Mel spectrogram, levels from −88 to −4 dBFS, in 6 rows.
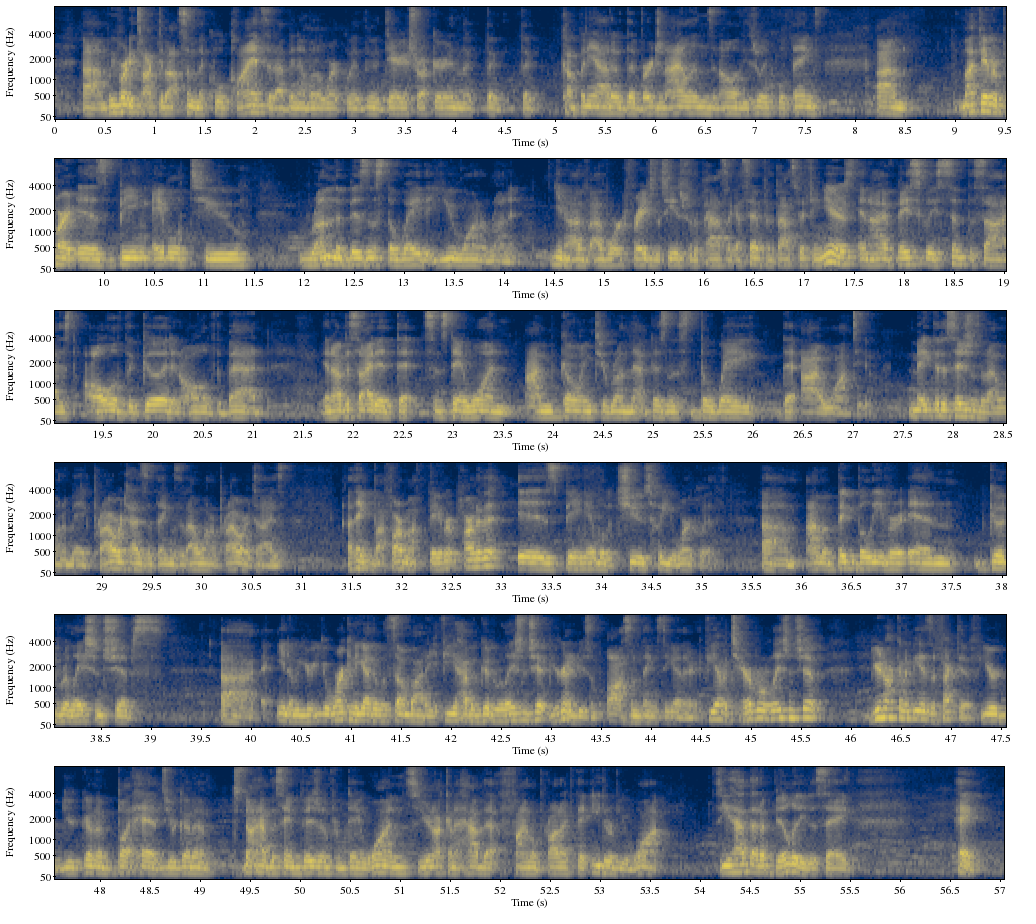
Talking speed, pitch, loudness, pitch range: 235 wpm, 115 Hz, -25 LUFS, 110-125 Hz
